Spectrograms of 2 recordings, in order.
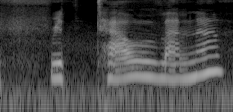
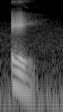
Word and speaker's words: Fritillaria: They're a fritillana. I'm saying it wrong. Let me try that again. Fritillaria.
